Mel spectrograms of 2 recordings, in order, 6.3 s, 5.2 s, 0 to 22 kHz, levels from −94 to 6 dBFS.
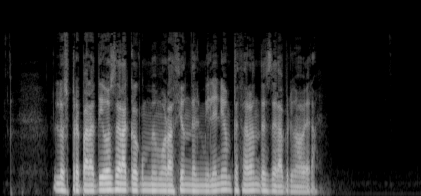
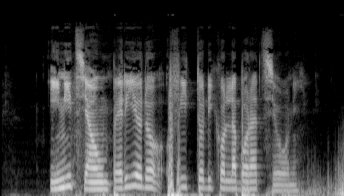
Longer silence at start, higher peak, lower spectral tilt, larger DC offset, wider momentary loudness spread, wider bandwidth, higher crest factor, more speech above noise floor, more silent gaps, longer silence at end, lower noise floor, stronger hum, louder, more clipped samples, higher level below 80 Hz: about the same, 0.8 s vs 0.75 s; second, -4 dBFS vs 0 dBFS; first, -8 dB/octave vs -4.5 dB/octave; neither; second, 8 LU vs 12 LU; second, 8.6 kHz vs 12 kHz; about the same, 18 dB vs 16 dB; first, 62 dB vs 45 dB; neither; first, 1.55 s vs 0 s; first, -82 dBFS vs -61 dBFS; neither; second, -21 LUFS vs -17 LUFS; neither; second, -50 dBFS vs -30 dBFS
